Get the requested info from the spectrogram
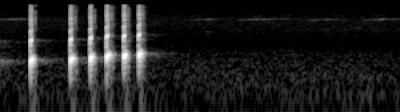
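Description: Cartoon sound effect: a quick run of about seven short, pitched blips rising in pitch, all within the first second.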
